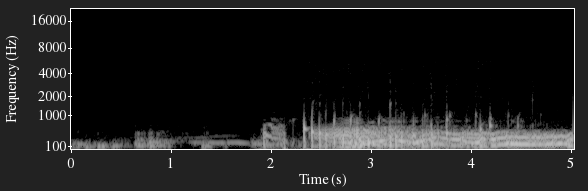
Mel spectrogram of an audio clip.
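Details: A girl's stomach growling: low gurgling rumbles building to a long, continuous bubbling growl; normal borborygmi from gut movement.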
